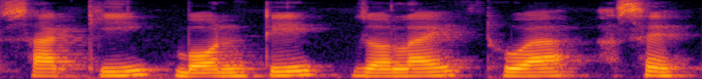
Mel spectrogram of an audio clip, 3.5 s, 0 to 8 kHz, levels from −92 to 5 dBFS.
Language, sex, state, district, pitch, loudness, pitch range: Assamese, male, Assam, Sonitpur, 140 Hz, -17 LUFS, 135-150 Hz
